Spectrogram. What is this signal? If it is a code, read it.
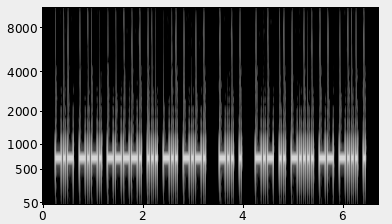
Morse code, heard as a keyed tone, about 32 wpm, 700 Hz. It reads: KC9SDC DE KI6MBE
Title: USA Callsign DE Callsign - 6 Characters - 30wpm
